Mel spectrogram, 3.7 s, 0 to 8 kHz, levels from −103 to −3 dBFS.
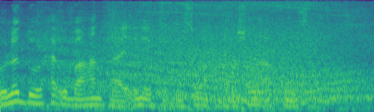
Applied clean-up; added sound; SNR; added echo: none; Aircraft; 0 dB; none.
